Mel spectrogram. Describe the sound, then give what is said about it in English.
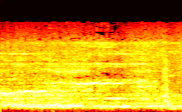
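A car engine hums steadily as the car pulls over and stops, a continuous rumble of motor and road noise that holds at an even level, with no one speaking. “They're driving alongside, Shadow.”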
